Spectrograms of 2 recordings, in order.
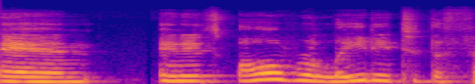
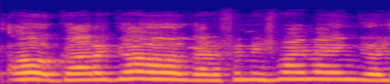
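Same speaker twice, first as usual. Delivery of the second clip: higher, lightly voiced brush-off; dismissive slacker; 6 semitones higher, 5 dB louder, faster than usual. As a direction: hurry him off with a light mock excuse. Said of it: "he's like".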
